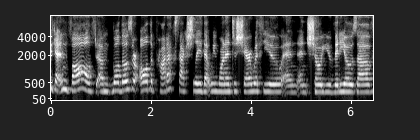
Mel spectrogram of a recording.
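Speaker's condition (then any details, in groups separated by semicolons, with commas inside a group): No condition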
